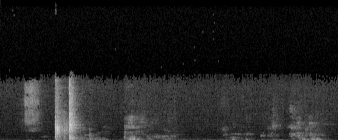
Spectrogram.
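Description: A door is pushed shut with a loud double knock of wood and latch, followed by quieter shuffling and soft movement sounds.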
